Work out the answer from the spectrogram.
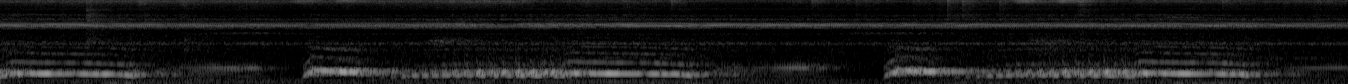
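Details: Spotted dove cooing: long, low, slightly wavering coos, each about a second and a half, separated by short pauses, with a steady high electronic whine throughout.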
